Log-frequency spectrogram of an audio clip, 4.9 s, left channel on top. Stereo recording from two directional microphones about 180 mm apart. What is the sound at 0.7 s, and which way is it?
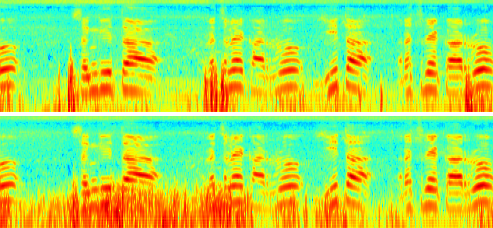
Speech, 10° left (ahead or behind).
